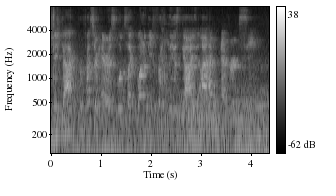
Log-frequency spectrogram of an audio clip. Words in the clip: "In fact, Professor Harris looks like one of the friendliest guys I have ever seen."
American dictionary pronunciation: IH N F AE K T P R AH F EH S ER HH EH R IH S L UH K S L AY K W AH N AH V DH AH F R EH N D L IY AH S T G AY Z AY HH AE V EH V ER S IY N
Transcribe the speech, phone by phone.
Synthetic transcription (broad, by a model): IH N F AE K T P R AH F EH S ER HH EH R IH S L UH K S L AY K W AH N AH V DH AH F R EH N D L IY AH S T G AY Z AY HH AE V EH V ER S IY N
